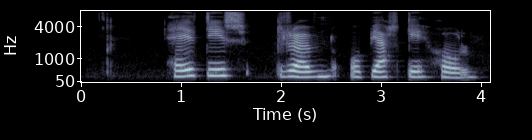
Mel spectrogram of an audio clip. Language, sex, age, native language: Icelandic, female, 10, Icelandic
